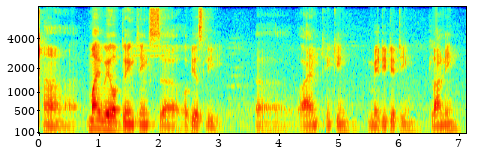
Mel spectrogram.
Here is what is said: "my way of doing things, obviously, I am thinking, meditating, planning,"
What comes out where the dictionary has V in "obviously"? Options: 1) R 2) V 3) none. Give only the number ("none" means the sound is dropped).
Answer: 3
